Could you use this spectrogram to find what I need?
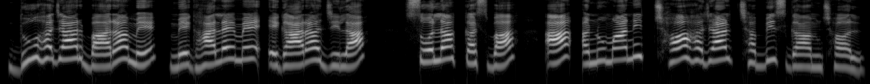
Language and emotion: Maithili, neutral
